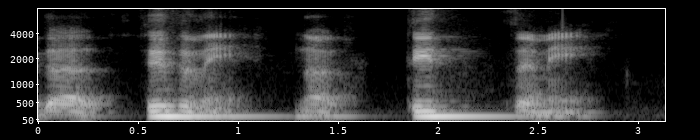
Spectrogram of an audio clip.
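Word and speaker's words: τίθημι: I give a point for the Greeks to do that instead of said thithemi.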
